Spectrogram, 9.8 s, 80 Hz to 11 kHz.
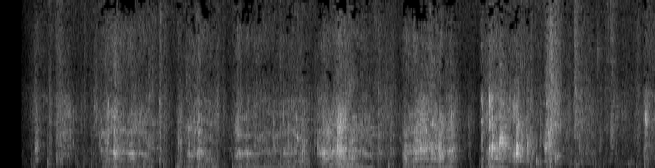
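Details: Two dogs play-wrestling indoors, a seven-month-old female puppy jumping on her 1.5-year-old brother: low rumbling growls in long bursts, broken by short yips and whimpers, with brief pauses between bouts.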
